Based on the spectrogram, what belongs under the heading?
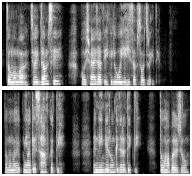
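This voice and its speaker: A woman's voice: medium pitch, mellow, no echo, clean studio sound. A woman retelling her own fan story in a long, run-on narration full of fillers. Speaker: fanfiction storyteller.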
